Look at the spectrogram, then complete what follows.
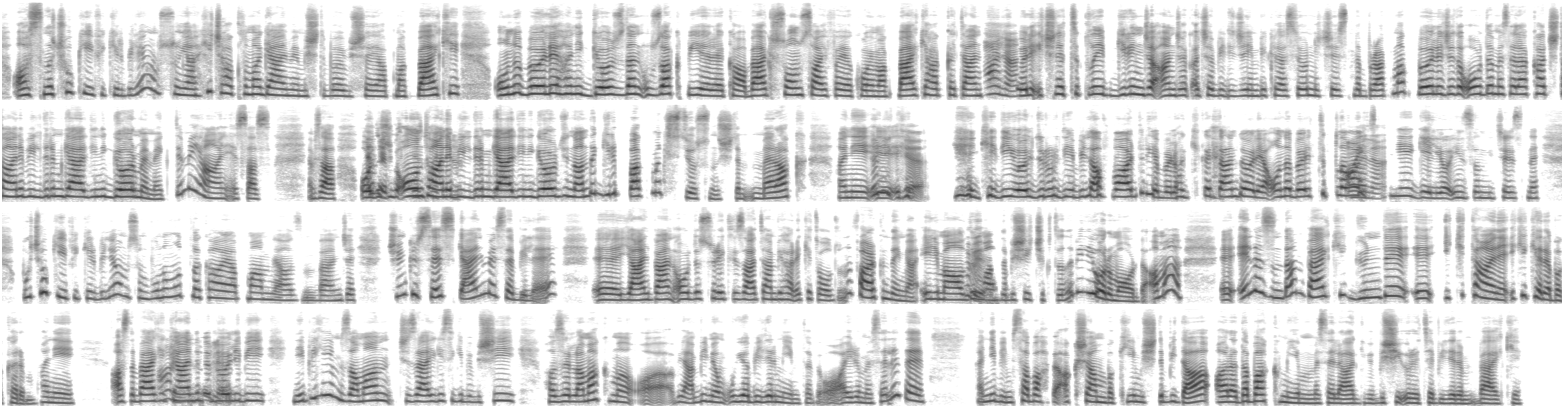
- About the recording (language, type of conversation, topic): Turkish, advice, Telefon ve sosyal medya sürekli dikkat dağıtıyor
- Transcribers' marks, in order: other background noise; chuckle; chuckle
